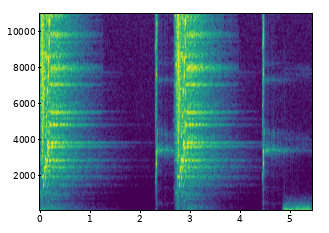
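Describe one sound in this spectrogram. A bright shimmering chime rings out and slowly fades, twice.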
